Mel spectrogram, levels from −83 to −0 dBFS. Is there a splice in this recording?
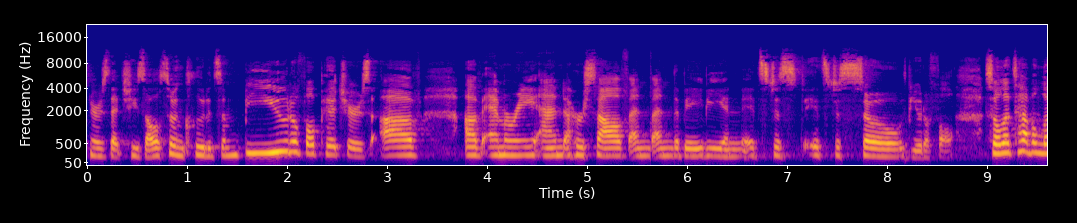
yes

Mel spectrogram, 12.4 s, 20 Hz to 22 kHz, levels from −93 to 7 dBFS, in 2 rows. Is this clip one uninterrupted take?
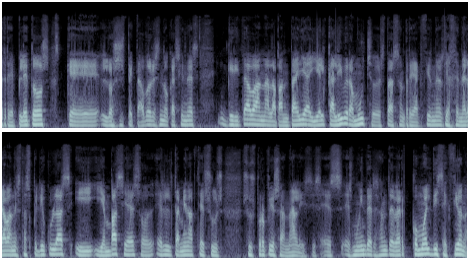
yes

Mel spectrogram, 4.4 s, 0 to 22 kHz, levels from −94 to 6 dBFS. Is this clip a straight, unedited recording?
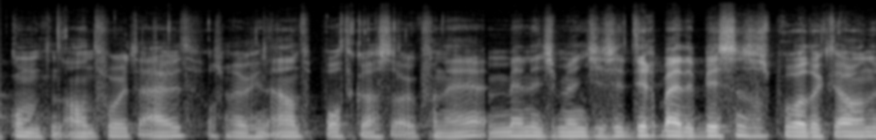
no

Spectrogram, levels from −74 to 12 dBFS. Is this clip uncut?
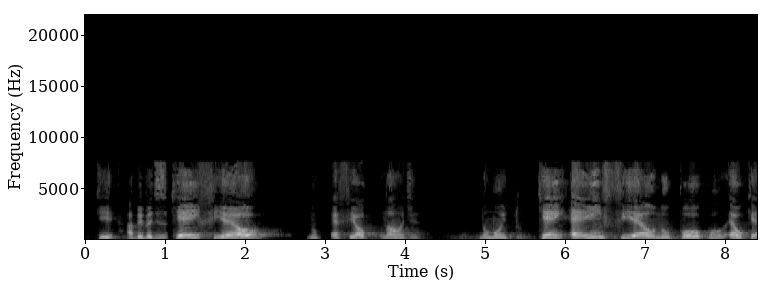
no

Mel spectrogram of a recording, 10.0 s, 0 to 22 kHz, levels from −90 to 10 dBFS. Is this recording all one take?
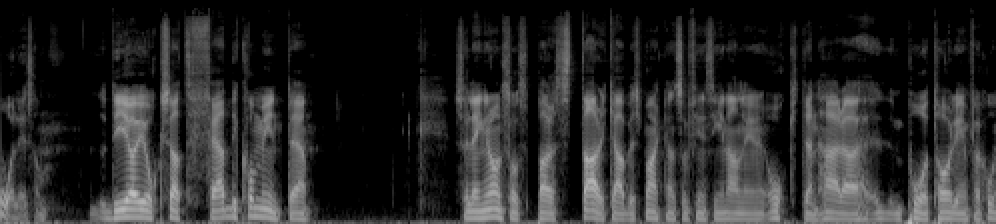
yes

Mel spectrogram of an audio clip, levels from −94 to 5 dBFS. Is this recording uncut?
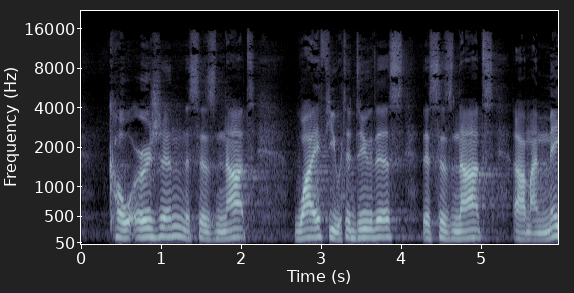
no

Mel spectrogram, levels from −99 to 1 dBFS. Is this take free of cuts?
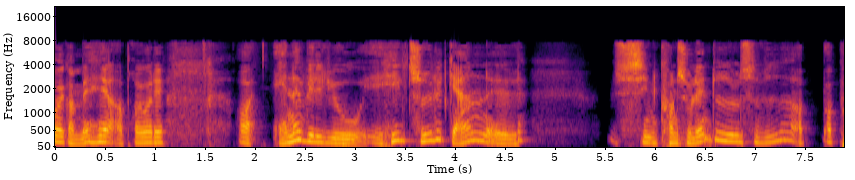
no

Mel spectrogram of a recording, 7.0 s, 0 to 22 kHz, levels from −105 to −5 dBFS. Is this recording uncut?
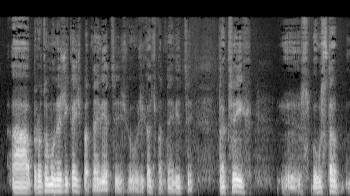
yes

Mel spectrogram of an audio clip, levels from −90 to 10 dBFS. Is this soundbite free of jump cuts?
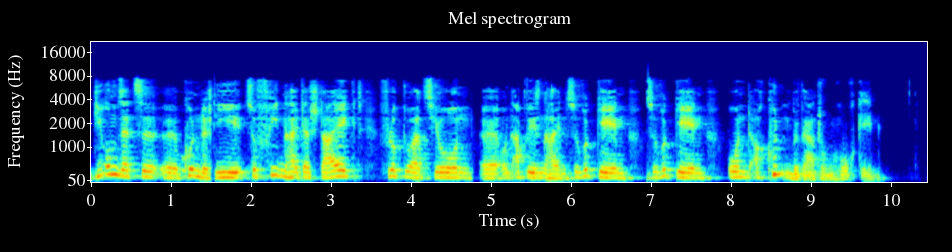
no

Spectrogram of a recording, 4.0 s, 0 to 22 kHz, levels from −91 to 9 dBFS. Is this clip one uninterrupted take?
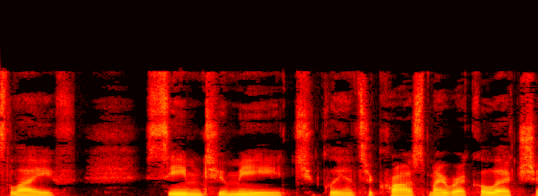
yes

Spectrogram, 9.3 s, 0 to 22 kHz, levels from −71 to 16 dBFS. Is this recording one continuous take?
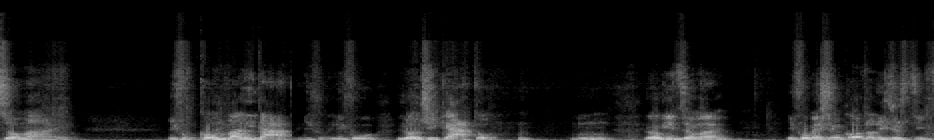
no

